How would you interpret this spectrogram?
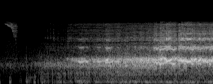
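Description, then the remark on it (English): A race car's tires squeal in a long, shrill skid that builds steadily louder over about two seconds, with engine noise rumbling underneath and no one talking. “Yeah, they be having the races out there in Denmark too. I think I already know. Racing them cars.”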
